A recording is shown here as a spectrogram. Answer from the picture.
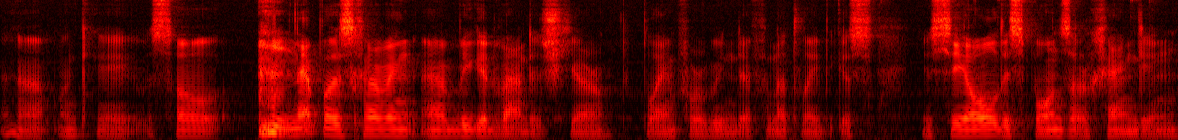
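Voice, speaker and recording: A man with a Latvian accent speaks at a fairly slow pace. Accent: Russian-speaking Latvian accent in English. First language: Russian. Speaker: chess streamer and commentator. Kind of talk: live game commentary with chat. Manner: halting, many fillers.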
